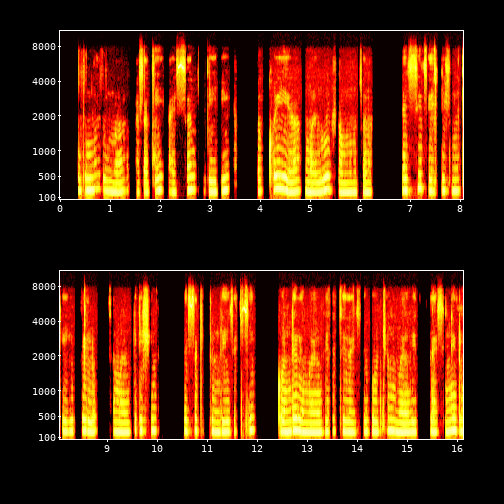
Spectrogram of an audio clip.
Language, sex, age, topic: Gamo, female, 25-35, government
